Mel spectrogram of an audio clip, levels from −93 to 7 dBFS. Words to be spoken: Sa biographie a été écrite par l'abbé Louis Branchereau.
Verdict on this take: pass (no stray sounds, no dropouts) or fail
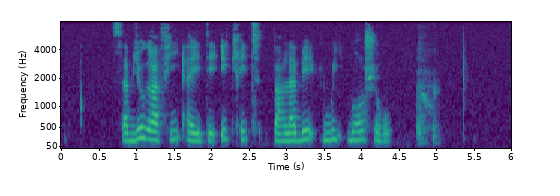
fail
